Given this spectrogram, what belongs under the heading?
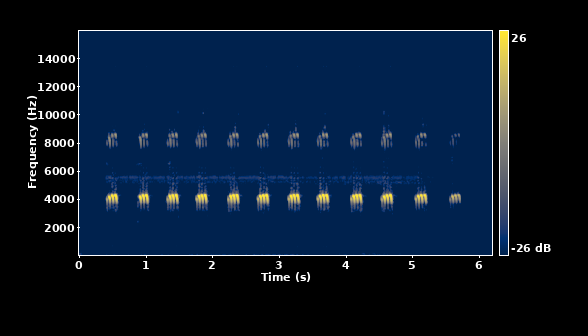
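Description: Rhythmic cricket chirping, about eleven crisp pulsed bursts at an even pace above a thin sustained high tone, close and alone, the last chirp slightly softer.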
